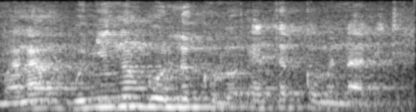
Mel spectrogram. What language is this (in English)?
Wolof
